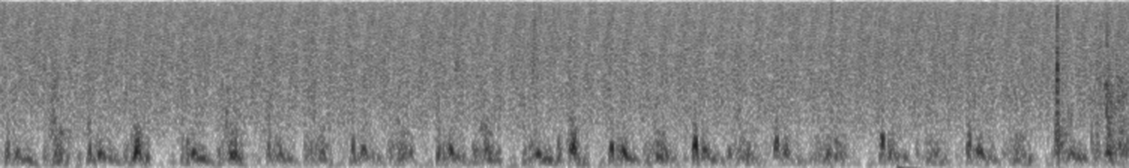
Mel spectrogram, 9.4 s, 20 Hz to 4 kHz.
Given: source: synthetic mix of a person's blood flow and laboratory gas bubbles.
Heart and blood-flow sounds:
Doppler ultrasound of blood flow; precordium
8.75-8.94 s: bubbles
9.07-9.42 s: bubbles
From the record:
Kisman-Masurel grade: 212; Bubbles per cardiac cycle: several, 3 to 8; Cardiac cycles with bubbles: 1 to 10%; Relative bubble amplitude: moderate (0.250 to 0.450); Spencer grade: 1 (occasional bubble signal discernible with the cardiac motion signal, with majority of cardiac periods free of bubbles); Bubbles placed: anywhere in the cardiac cycle

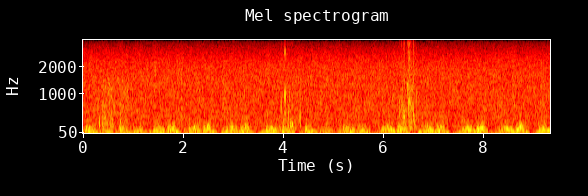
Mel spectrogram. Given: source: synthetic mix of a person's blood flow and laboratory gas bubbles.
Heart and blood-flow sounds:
Doppler ultrasound of blood flow; precordium
0.29-0.93 s: bubbles
3.90-4.39 s: bubbles
6.31-6.71 s: bubbles
From the record:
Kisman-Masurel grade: 123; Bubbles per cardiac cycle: 1 to 2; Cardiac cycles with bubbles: 10 to 50%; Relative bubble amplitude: loud (0.450 to 0.775); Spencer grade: 2 (many but less than half of the cardiac periods contain bubble signals, singularly or in groups); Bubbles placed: anywhere in the cardiac cycle

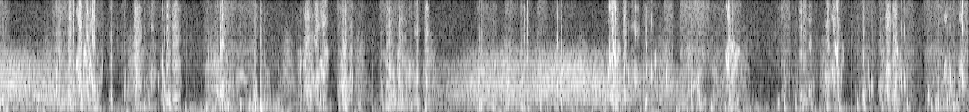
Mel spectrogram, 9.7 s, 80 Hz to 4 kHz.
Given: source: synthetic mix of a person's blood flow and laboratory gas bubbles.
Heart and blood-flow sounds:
Doppler ultrasound of blood flow; subclavian vein
0.00-0.11 s: bubbles
0.50-1.03 s: bubbles
1.09-1.16 s: bubbles
1.21-1.27 s: bubbles
1.32-1.82 s: bubbles
2.03-2.85 s: bubbles
2.96-3.29 s: bubbles
3.37-3.65 s: bubbles
3.79-4.31 s: bubbles
4.75-4.98 s: bubbles
5.04-5.33 s: bubbles
5.36-5.48 s: bubbles
5.52-5.76 s: bubbles
6.04-6.60 s: bubbles
6.64-6.73 s: bubbles
6.79-7.46 s: bubbles
7.76-8.18 s: bubbles
8.22-8.45 s: bubbles
8.54-9.14 s: bubbles
9.23-9.68 s: bubbles
From the record:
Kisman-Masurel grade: 342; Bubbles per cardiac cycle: rolling drumbeat, 9 or more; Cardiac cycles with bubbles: 100%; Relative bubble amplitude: moderate (0.250 to 0.450); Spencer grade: 3 (all of the cardiac periods contain showers or single bubble signals, but not dominating or overriding the cardiac motion signals); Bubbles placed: anywhere in the cardiac cycle

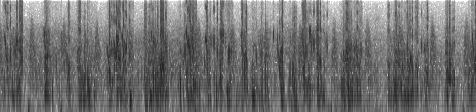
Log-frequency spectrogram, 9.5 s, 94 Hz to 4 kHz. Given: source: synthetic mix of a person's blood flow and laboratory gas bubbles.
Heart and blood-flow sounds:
Doppler ultrasound of blood flow; subclavian vein
0.05-0.49 s: bubbles
0.82-1.25 s: bubbles
1.31-1.44 s: bubbles
1.52-1.95 s: bubbles
2.10-2.68 s: bubbles
2.81-3.40 s: bubbles
3.54-3.98 s: bubbles
4.07-4.67 s: bubbles
4.81-5.41 s: bubbles
5.44-5.97 s: bubbles
6.02-6.56 s: bubbles
6.79-7.26 s: bubbles
7.75-8.62 s: bubbles
8.91-9.12 s: bubbles
9.33-9.54 s: bubbles
From the record:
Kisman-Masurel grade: 342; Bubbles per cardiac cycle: rolling drumbeat, 9 or more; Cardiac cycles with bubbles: 100%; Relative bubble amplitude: moderate (0.250 to 0.450); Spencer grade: 3 (all of the cardiac periods contain showers or single bubble signals, but not dominating or overriding the cardiac motion signals); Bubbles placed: anywhere in the cardiac cycle

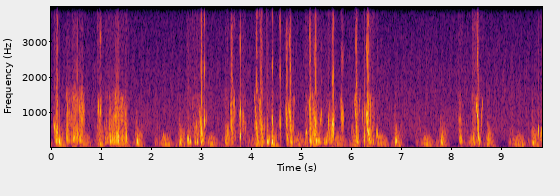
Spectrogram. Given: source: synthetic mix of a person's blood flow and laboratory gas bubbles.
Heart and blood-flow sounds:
Doppler ultrasound of blood flow; precordium
0.04-0.18 s: bubbles
0.28-0.68 s: bubbles
0.91-1.02 s: bubbles
1.06-1.56 s: bubbles
2.71-3.11 s: bubbles
3.48-3.91 s: bubbles
4.06-4.46 s: bubbles
4.55-4.62 s: bubbles
4.68-4.88 s: bubbles
5.08-5.70 s: bubbles
5.78-5.88 s: bubbles
6.03-6.56 s: bubbles
8.14-8.25 s: bubbles
8.41-8.64 s: bubbles
9.71-9.84 s: bubbles
From the record:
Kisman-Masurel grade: 233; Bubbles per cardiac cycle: several, 3 to 8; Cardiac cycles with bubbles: 50 to 99%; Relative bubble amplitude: loud (0.450 to 0.775); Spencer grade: 3 (all of the cardiac periods contain showers or single bubble signals, but not dominating or overriding the cardiac motion signals); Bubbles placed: anywhere in the cardiac cycle

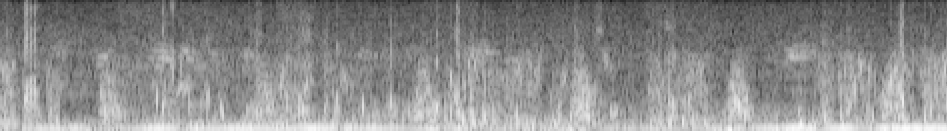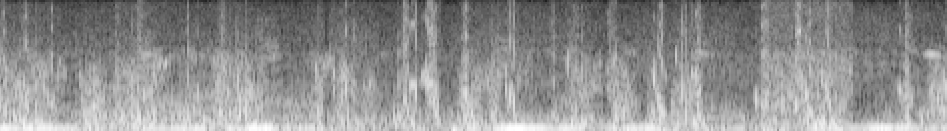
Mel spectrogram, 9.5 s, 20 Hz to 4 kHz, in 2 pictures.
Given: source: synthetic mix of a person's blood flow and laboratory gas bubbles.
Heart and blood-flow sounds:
Doppler ultrasound of blood flow; subclavian vein
0.00-0.33 s: bubbles
0.56-1.16 s: bubbles
1.21-1.86 s: bubbles
1.91-2.01 s: bubbles
2.11-2.72 s: bubbles
2.74-3.11 s: bubbles
3.22-3.60 s: bubbles
4.08-5.07 s: bubbles
5.11-6.09 s: bubbles
6.28-6.95 s: bubbles
7.03-7.42 s: bubbles
7.48-7.91 s: bubbles
7.97-8.30 s: bubbles
8.49-9.01 s: bubbles
9.21-9.48 s: bubbles
From the record:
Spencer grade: 3 (all of the cardiac periods contain showers or single bubble signals, but not dominating or overriding the cardiac motion signals); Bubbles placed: anywhere in the cardiac cycle

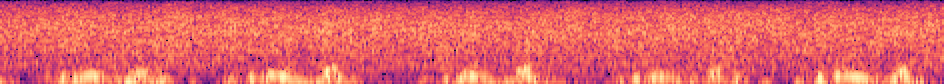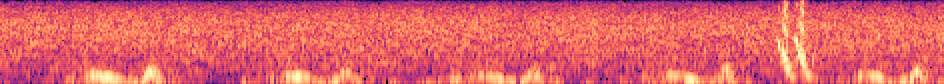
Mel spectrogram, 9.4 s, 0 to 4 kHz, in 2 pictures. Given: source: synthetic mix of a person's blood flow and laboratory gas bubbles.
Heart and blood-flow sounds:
Doppler ultrasound of blood flow; precordium
8.59-8.83 s: bubbles
From the record:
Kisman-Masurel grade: 113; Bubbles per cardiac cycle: 1 to 2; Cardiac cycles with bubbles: 1 to 10%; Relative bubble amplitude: loud (0.450 to 0.775); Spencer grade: 1 (occasional bubble signal discernible with the cardiac motion signal, with majority of cardiac periods free of bubbles); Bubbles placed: anywhere in the cardiac cycle

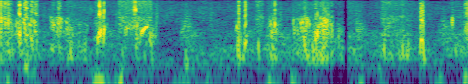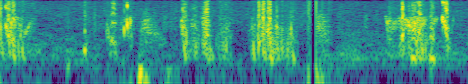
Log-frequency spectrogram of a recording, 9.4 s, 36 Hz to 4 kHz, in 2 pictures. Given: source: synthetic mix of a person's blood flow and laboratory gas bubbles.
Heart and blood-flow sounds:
Doppler ultrasound of blood flow; subclavian vein
0.00-0.37 s: bubbles
0.49-0.89 s: bubbles
0.93-1.07 s: bubbles
1.18-1.56 s: bubbles
2.33-2.80 s: bubbles
2.92-3.44 s: bubbles
3.80-4.14 s: bubbles
4.17-4.28 s: bubbles
4.49-5.04 s: bubbles
5.49-5.58 s: bubbles
5.73-6.02 s: bubbles
6.46-7.01 s: bubbles
7.15-7.66 s: bubbles
8.53-9.21 s: bubbles
From the record:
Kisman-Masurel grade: 232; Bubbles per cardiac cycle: several, 3 to 8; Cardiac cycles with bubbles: 50 to 99%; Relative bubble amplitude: moderate (0.250 to 0.450); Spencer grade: 3 (all of the cardiac periods contain showers or single bubble signals, but not dominating or overriding the cardiac motion signals); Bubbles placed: anywhere in the cardiac cycle

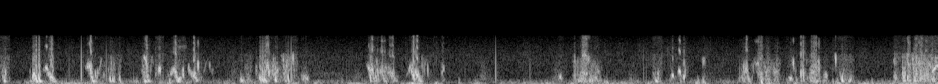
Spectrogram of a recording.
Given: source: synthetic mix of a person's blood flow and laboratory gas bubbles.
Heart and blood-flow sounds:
Doppler ultrasound of blood flow; subclavian vein
0.00-0.10 s: bubbles
0.29-0.58 s: bubbles
0.80-1.23 s: bubbles
1.41-1.64 s: bubbles
1.68-2.15 s: bubbles
2.38-3.10 s: bubbles
3.65-3.99 s: bubbles
4.05-4.32 s: bubbles
4.40-4.46 s: bubbles
5.58-5.64 s: bubbles
5.72-6.03 s: bubbles
6.51-6.62 s: bubbles
6.69-6.88 s: bubbles
7.01-7.07 s: bubbles
7.38-7.81 s: bubbles
7.86-8.55 s: bubbles
8.93-9.39 s: bubbles
From the record:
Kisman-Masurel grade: 243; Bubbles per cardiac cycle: several, 3 to 8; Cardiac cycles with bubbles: 100%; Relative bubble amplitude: loud (0.450 to 0.775); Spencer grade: 3 (all of the cardiac periods contain showers or single bubble signals, but not dominating or overriding the cardiac motion signals); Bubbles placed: anywhere in the cardiac cycle

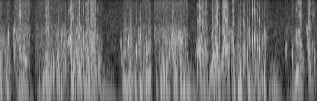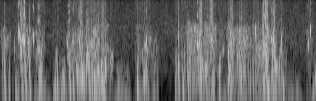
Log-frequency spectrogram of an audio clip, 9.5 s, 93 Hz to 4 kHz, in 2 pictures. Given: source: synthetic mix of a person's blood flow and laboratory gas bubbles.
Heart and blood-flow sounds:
Doppler ultrasound of blood flow; precordium
0.00-0.46 s: bubbles
0.53-1.55 s: bubbles
1.78-2.83 s: bubbles
2.92-4.03 s: bubbles
4.27-4.33 s: bubbles
4.35-5.43 s: bubbles
5.53-5.67 s: bubbles
5.75-6.46 s: bubbles
6.77-7.14 s: bubbles
7.37-9.06 s: bubbles
9.34-9.45 s: bubbles
From the record:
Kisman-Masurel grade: 444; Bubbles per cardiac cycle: continuous sound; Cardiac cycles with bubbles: 100%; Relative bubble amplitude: maximal (0.775 to 0.999); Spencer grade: 4 (maximum detectable bubble signal sounding continuously throughout systole and diastole of every cardiac period, and overriding the amplitude of the normal cardiac signals); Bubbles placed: anywhere in the cardiac cycle

